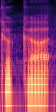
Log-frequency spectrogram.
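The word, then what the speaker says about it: Quooker: Spelt quicker, pronounced cooker.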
